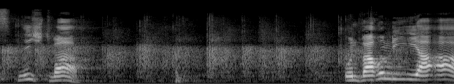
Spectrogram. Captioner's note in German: Beifall Freie Demokraten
